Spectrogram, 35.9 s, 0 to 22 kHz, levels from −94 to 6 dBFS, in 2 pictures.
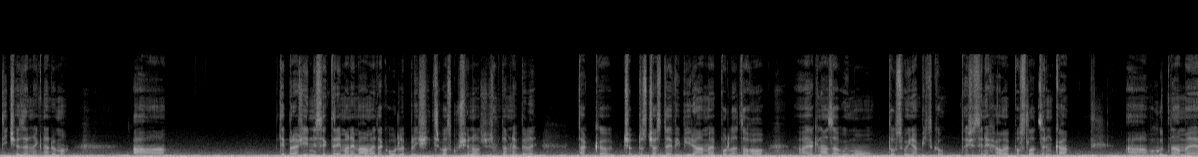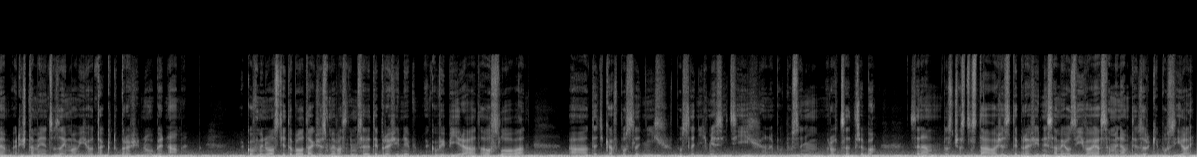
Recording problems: low rumble; loud; throughout; 2 dB below the speech

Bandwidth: 14.5 kHz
